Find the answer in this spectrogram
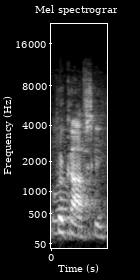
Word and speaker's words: Krakowski: Mrs. Krakowski, how do you say it? Krakowski. Krakowski You got it right.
